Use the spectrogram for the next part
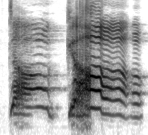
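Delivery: loud, high desperate cry; K-drama plea. Retold or imitated. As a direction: shout it like a drama hero. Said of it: "the most K-drama shit".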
